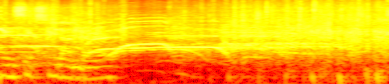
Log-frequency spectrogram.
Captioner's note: crowd cheering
